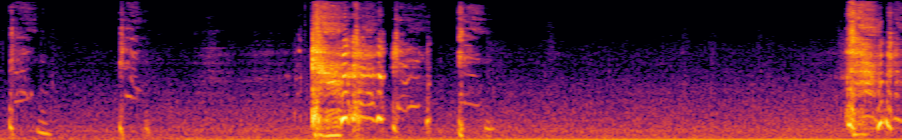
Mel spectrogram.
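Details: Repeated harsh, dry cough bursts in clusters over a steady low background hum: a painful dry coughing fit in someone who woke up coughing, has barely stopped, and is getting sick.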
